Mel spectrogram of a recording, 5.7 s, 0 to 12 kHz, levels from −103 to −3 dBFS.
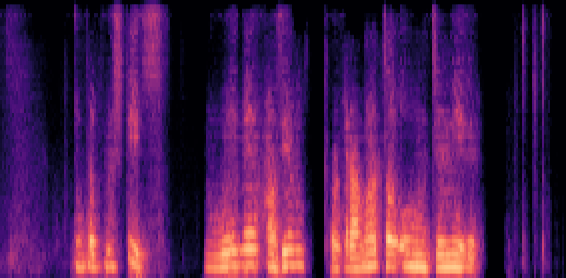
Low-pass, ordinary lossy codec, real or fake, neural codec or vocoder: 10.8 kHz; MP3, 96 kbps; fake; codec, 44.1 kHz, 0.9 kbps, DAC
